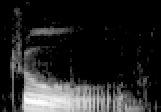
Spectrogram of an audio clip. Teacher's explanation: Notice the first one drops down, it's zhu. So your voice goes zhu. It's called a falling tone.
